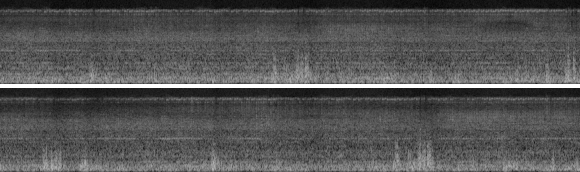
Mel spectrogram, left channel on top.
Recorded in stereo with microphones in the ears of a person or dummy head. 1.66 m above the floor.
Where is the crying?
I don't hear crying.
